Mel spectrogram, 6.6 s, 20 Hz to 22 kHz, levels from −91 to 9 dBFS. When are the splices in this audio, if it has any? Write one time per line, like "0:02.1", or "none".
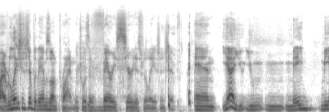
0:03.9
